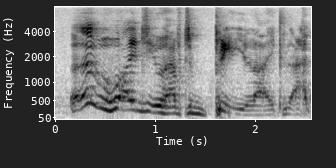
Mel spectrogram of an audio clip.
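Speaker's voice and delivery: put-on supervillain voice. Acting a skit, calling out to Batman: Joker voice.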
